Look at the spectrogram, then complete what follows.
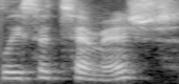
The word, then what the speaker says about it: Lisa Timish: It's Lisa Timish. So some silent letters in there, very hard to always pronounce versus the way it's spelled.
